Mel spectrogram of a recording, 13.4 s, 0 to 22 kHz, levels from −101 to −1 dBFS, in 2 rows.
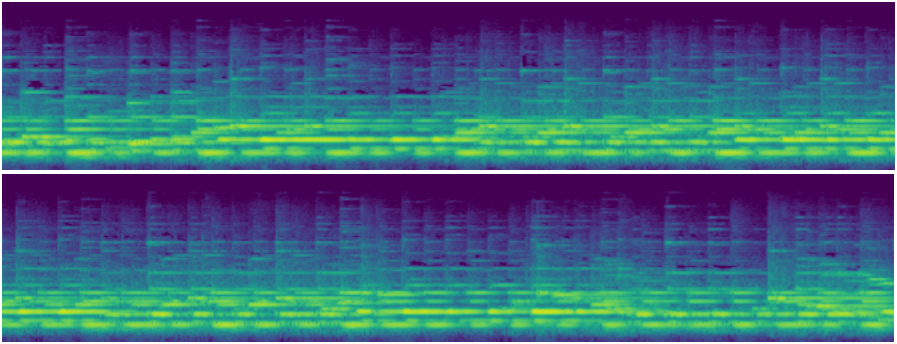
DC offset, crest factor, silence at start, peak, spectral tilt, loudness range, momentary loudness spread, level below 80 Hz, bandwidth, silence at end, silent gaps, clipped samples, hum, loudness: under 0.1%; 12 dB; 0 s; -4 dBFS; -5.5 dB/octave; 1 LU; 5 LU; -84 dBFS; 6.8 kHz; 0 s; none; under 0.1%; none; -17 LUFS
